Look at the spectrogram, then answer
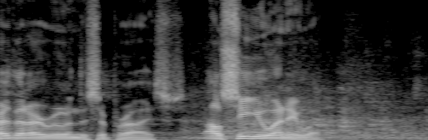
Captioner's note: laughter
